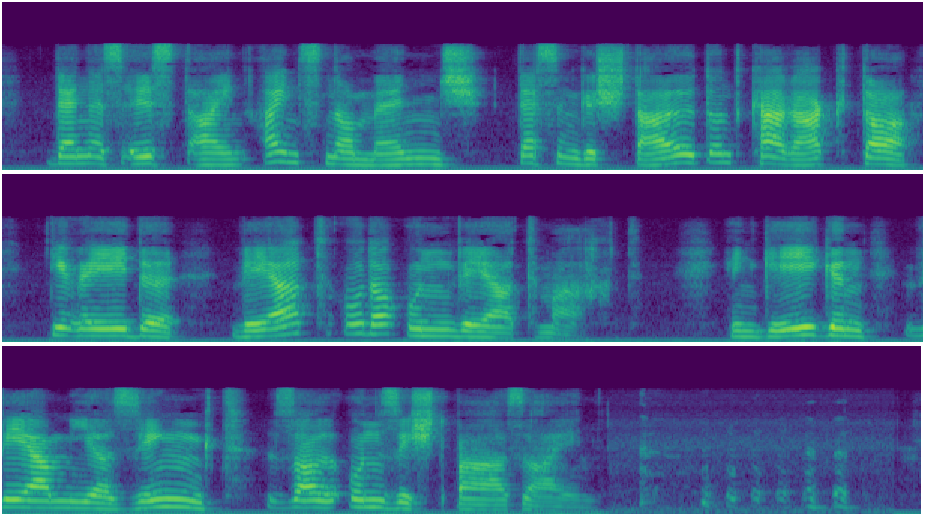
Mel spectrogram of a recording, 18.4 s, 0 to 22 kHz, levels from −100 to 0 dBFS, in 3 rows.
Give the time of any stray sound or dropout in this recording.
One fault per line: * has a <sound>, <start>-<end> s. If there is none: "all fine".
* has a laugh, 16.5-18.1 s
